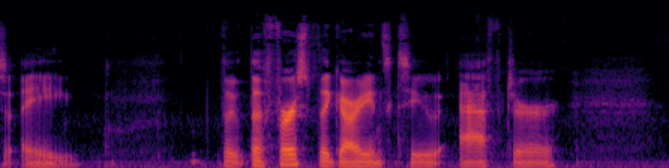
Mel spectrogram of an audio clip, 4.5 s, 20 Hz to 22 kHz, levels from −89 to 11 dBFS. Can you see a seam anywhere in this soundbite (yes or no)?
yes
